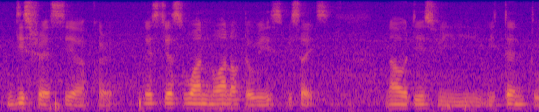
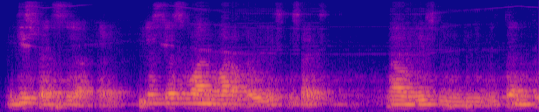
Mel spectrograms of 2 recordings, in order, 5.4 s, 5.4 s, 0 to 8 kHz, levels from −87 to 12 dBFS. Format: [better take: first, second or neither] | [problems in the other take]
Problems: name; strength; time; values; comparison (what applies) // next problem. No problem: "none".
first | noise reduction (neural separator model SepFormer DNS4)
